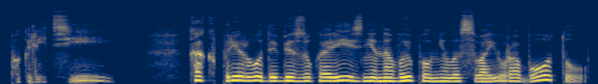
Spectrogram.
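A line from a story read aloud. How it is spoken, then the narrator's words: Whispered. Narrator (Russian): шепнул Валерий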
